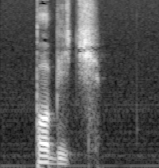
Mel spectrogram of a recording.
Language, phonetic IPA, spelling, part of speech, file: Polish, [ˈpɔbʲit͡ɕ], pobić, verb, Pl-pobić.ogg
